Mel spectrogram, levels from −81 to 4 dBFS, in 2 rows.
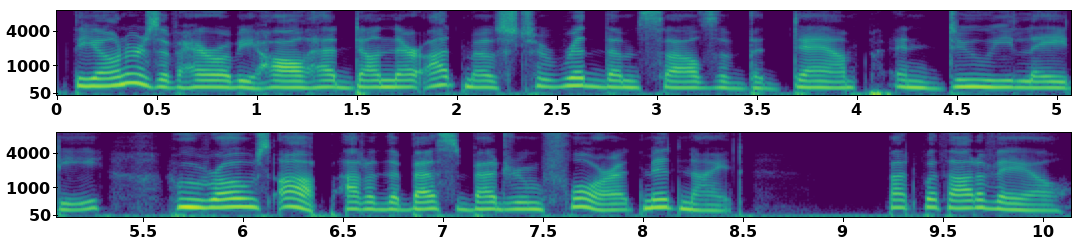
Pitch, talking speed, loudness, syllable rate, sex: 195 Hz, 190 wpm, -16 LUFS, 5.1 syllables/s, female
